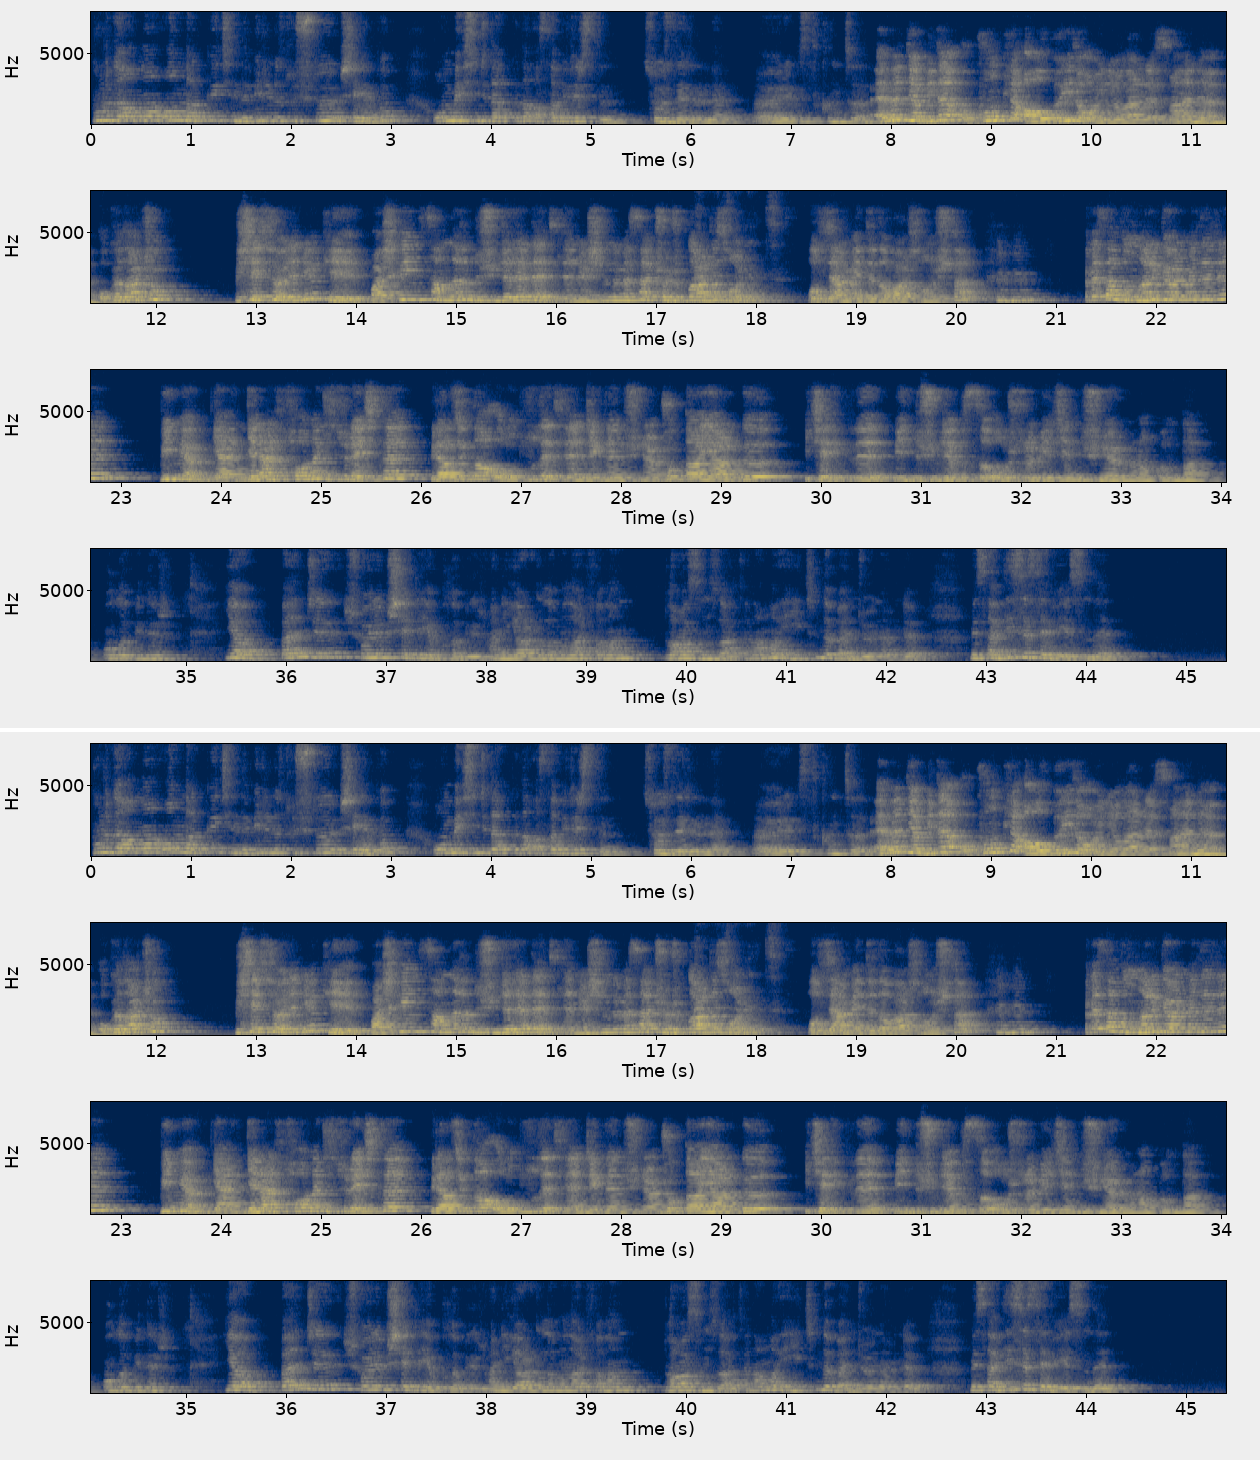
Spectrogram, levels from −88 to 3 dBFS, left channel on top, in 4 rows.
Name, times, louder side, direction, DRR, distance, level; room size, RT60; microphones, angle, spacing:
voice 1, 0.0-3.0 3.4-5.3 5.5-7.8 17.4-18.1 20.4-20.7 34.2-34.8 35.4-39.5 39.8-42.3 42.8-44.2, left 1 dB, 30° right, -6 dB, 1.4 m, -28 dB
voice 2, 7.8-12.1 12.8-17.9 18.5-20.1 21.3-22.9 23.4-29.5 29.8-33.8, equal, ahead, -10 dB, 0.7 m, -23 dB
Bowed string instrument, 11.1-13.5, left 2 dB, 80° left, 0.6 m, -37 dB
4.7 x 2.1 x 2.4 m, 0.76 s
head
